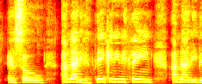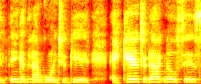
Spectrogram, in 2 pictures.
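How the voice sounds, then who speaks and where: A woman talks in a high pitch at a moderate pace. Her delivery is monotone and flat. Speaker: vlogger and cancer survivor. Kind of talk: personal testimony. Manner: halting, many fillers.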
